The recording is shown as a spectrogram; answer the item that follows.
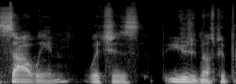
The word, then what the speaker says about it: Samhain: I know it is, as Suzanne says, Samhain, which is usually most people pronounce it Samhain.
